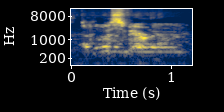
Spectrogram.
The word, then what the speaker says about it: Vespera: Vesper with an A at the end. Wow, that's a Vesper. Vespera.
